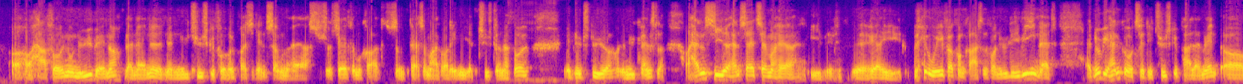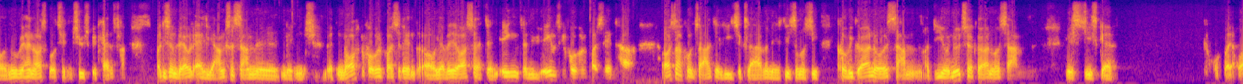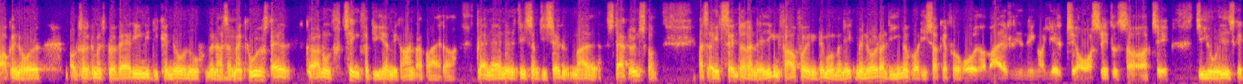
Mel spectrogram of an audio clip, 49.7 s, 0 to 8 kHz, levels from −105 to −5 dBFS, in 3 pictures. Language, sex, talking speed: Danish, male, 205 wpm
